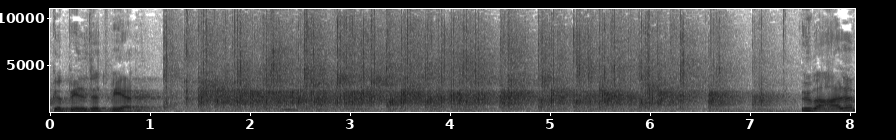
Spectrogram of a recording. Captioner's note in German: Beifall AfD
